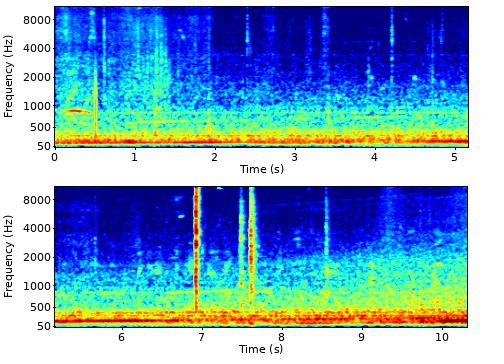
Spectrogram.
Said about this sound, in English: Engine starting. Well, the propeller not spinning. No, they're doing the other side first. The one on the right.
